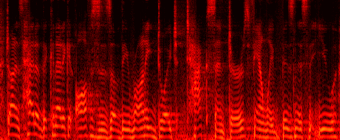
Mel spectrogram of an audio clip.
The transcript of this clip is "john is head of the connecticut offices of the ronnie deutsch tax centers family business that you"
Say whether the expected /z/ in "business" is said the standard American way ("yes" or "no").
yes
